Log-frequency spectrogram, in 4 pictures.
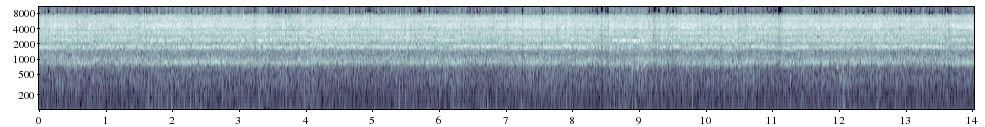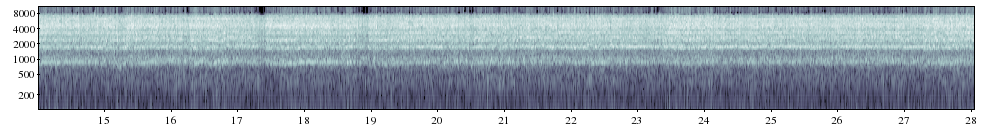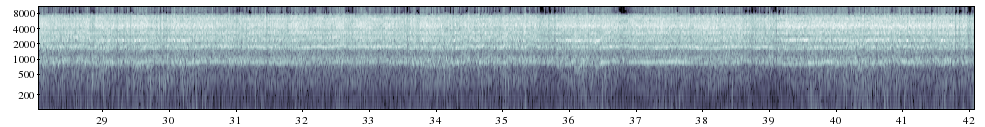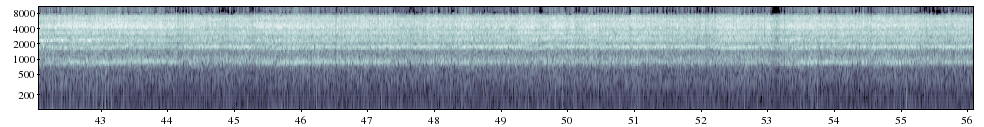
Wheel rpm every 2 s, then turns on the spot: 220, 230, 230, 230, 220, 220, 230, 220, 230, 220, 230, 230, 230, 240, 230, 230, 230, 220, 220, 220, 220, 220, 230, 230, 230, 230, 230, 230.
none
